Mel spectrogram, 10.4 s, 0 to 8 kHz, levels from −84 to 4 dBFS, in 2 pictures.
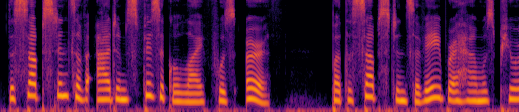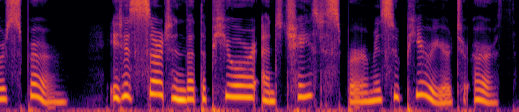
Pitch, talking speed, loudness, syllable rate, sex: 235 Hz, 170 wpm, -21 LUFS, 4.7 syllables/s, female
